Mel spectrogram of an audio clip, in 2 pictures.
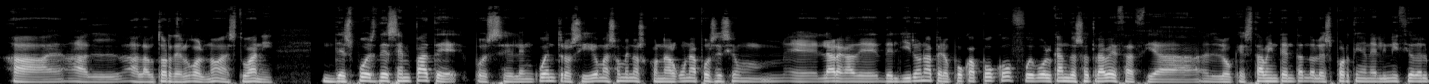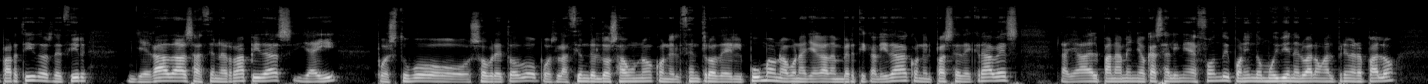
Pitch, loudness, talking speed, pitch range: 145 Hz, -19 LUFS, 210 wpm, 130-155 Hz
